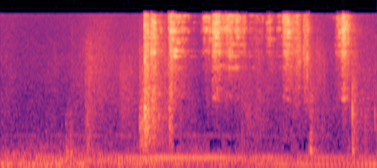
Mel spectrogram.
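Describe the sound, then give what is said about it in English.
Keys jingle and clink in a few quick, bright bursts as a set of car keys is shaken and passed from hand to hand over a low background hum. “you got her car keys? Yeah. Give me them.”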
